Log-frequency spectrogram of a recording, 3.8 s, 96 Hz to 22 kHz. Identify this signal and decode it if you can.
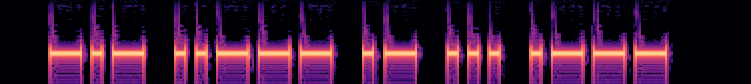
Morse code, heard as a keyed tone, about 23 wpm, 700 Hz. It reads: K2ASJ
